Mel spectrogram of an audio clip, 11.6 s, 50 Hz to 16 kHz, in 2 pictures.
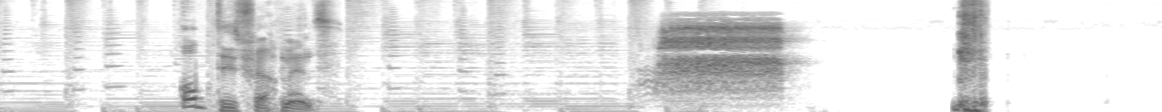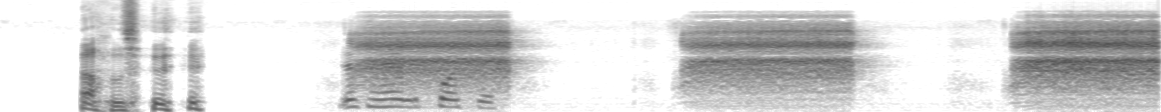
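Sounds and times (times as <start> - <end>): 
speech: 0.9 - 1.8, 6.3 - 7.0, 7.6 - 8.5
agitated hedgehog rhythmic throaty pulsing calls: 3.2 - 4.1, 7.6 - 8.6, 9.2 - 11.6
laughter: 6.2 - 6.9.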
